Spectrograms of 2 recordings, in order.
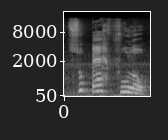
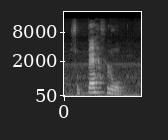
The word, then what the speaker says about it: supérfluo: ser podia correr acatado supérfulo é isso aqui é supérfulo negativo a pronúncia correta é super flúor tá não é furo é Flu supérfluo bicicleta pronúncia correta bicicleta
